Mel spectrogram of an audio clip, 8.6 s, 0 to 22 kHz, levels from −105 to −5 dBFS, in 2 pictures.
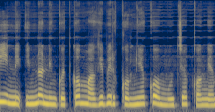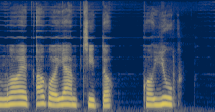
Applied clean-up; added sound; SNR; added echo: neural mask model DeepFilterNet 3.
